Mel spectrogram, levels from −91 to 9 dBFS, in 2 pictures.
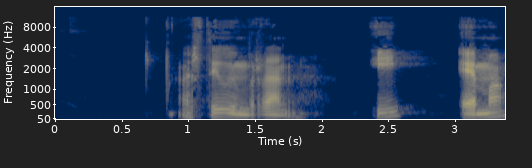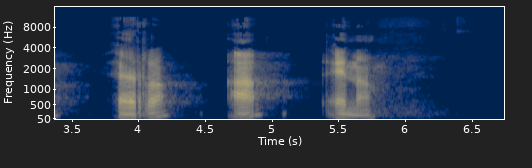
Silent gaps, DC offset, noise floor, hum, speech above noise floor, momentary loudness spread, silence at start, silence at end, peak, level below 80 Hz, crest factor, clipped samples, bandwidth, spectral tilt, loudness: none; under 0.1%; -83 dBFS; none; 56 dB; 16 LU; 0.95 s; 0.95 s; -2 dBFS; -72 dBFS; 28 dB; under 0.1%; 11.5 kHz; -4 dB/octave; -27 LUFS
